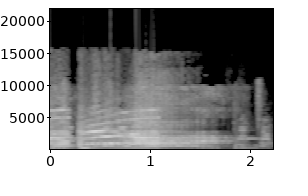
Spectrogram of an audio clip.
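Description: Soundtrack music with a loud, drawn-out pitched sound that glides upward and dies away a little over a second in, after which the music carries on.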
